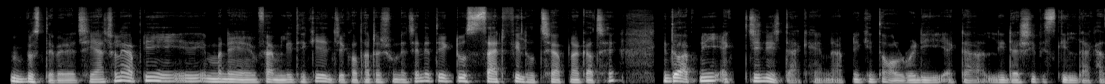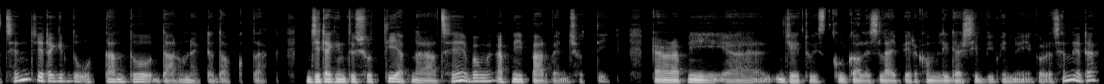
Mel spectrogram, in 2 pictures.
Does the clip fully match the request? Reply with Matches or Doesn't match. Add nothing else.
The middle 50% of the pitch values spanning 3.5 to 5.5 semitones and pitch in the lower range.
Matches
